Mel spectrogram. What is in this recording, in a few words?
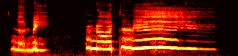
Voices Female Beggings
